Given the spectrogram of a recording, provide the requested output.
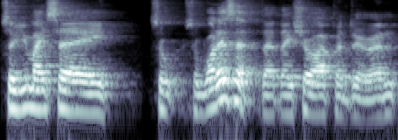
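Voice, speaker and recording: This man speaks with a slight Scottish accent at a medium pitch and a fairly slow pace. His pitch varies in an ordinary way, and the room echo is audible. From Scotland. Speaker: business executive. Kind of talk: podcast interview. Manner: hesitant, many fillers and repetitions.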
